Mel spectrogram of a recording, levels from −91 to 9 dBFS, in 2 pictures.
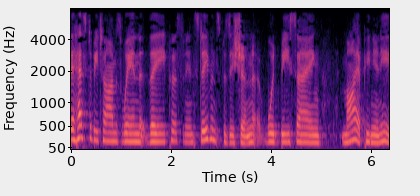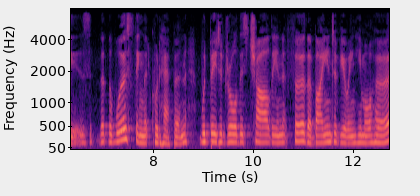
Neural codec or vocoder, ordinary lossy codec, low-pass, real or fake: none; MP3, 32 kbps; 7.2 kHz; real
